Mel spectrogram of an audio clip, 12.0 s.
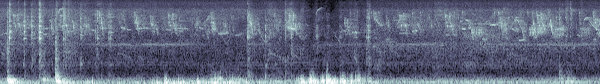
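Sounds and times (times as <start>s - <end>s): sharp knocks: 0.0s - 1.7s
small birds chirping: 0.0s - 12.0s.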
